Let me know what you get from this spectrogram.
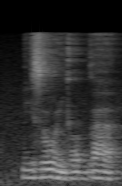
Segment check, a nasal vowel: present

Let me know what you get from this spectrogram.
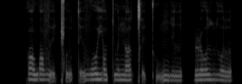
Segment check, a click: present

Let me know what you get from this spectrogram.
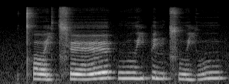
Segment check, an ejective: absent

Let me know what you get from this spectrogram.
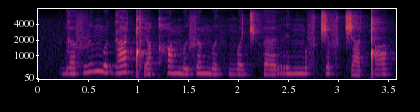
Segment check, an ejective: present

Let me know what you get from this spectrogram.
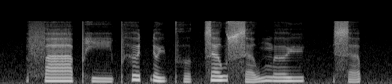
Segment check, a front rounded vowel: absent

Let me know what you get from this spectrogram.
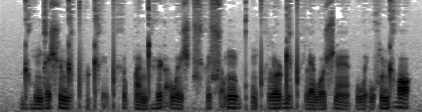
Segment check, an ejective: present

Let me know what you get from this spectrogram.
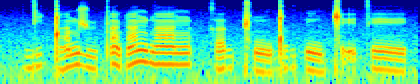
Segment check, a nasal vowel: present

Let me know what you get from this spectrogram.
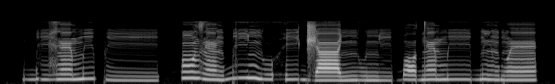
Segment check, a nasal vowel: present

